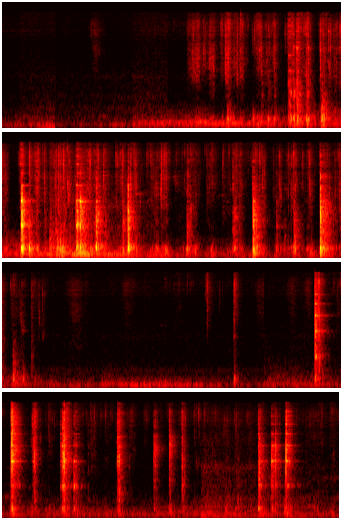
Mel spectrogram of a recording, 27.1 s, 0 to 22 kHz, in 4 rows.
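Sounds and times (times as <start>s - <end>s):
faint low hum: 0.0s - 4.9s, 15.4s - 18.0s
knocks clacks and crinkles: 4.4s - 14.4s.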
